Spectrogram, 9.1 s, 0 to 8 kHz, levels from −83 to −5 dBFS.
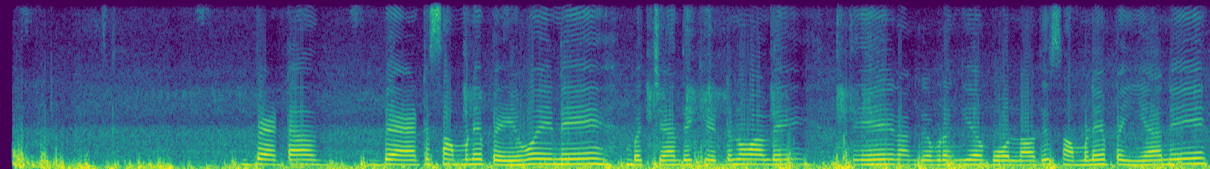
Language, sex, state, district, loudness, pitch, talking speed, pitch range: Punjabi, female, Punjab, Kapurthala, -11 LUFS, 225 Hz, 120 wpm, 215-235 Hz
